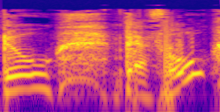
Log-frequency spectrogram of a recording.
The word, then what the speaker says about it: Berthel: I'm here with Bill Berthel. Did I pronounce it right? I got that okay? – Yeah, that's great. Berthel.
